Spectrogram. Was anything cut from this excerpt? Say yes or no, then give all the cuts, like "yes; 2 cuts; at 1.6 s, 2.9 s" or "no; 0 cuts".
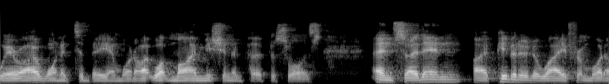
no; 0 cuts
